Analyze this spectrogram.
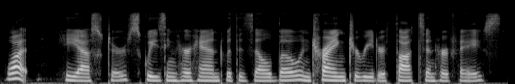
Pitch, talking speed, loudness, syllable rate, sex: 185 Hz, 220 wpm, -20 LUFS, 4.7 syllables/s, female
